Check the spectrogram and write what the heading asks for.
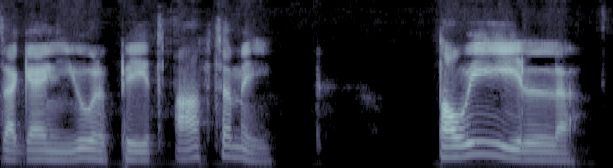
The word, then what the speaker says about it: طويل: Yeah, now I will pronounce the words with both sounds and you try to Listen carefully. طويل, طويل, طويل, طويل.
